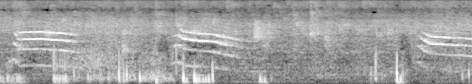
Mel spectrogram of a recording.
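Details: Talkative cat named Bin, a street cat, chatting back and forth with its owner indoors; three drawn-out, harmonic meows with slightly falling pitch, separated by soft clicks and taps.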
